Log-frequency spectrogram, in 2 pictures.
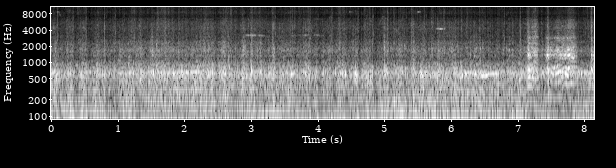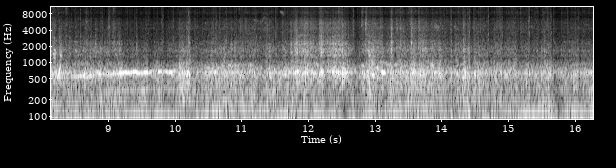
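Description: Rally car engine running hard at stage speed, heard from inside the cockpit. The engine note rises and falls through the run over steady low road and tyre rumble.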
